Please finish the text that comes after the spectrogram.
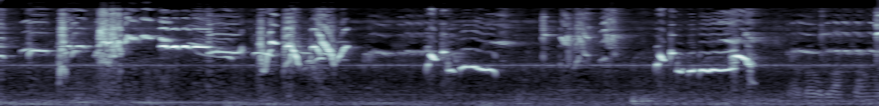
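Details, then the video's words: Song of an Oriental magpie-robin used to agitate other magpie-robins and lure reluctant singers: clear slurred whistles, quick chirps and short buzzy bursts in spaced phrases, a thin steady whine underneath. "Suara KACER Buat EMOSI dan NGOTOT Kacer Lain | Pancingan Kacer Malas Bunyi."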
